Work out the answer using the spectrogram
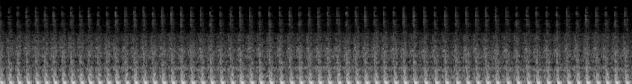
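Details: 1986 Suzuki Savage 650cc single, first start after sitting many years, new coil, fresh gas and oil, aftermarket can on exhaust: big single thumping at steady even low idle, crisp regular pulses, no knocks or misses; runs great.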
